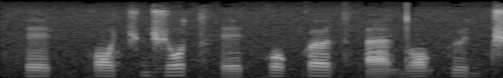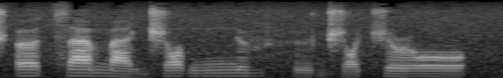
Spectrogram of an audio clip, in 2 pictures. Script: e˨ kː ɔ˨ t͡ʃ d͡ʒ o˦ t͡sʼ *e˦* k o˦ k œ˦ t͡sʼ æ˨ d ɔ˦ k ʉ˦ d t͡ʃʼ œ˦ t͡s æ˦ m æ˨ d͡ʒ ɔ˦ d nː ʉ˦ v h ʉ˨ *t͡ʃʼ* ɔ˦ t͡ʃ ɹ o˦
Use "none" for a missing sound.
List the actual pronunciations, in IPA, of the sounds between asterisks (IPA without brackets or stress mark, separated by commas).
e˨, d͡ʒ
